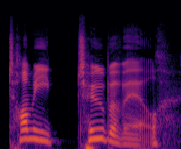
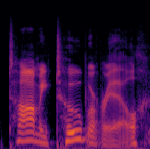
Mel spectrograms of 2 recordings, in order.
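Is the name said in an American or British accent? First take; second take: British; American. First: It is said in the speaker's own accent. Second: It is said in a put-on American accent.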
